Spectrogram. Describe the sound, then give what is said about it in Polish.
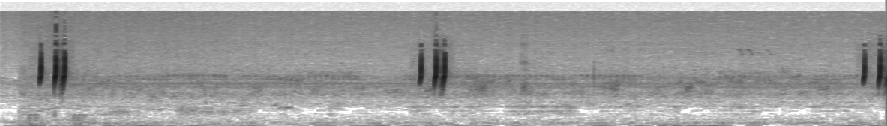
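Bird call phrases sound singly three times, spaced well apart. Each is a sharp two-syllable call with a short gap between the syllables, over a faint steady background. “Frazy te mogą występować pojedynczo, gdy ptak jest spokojny,”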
